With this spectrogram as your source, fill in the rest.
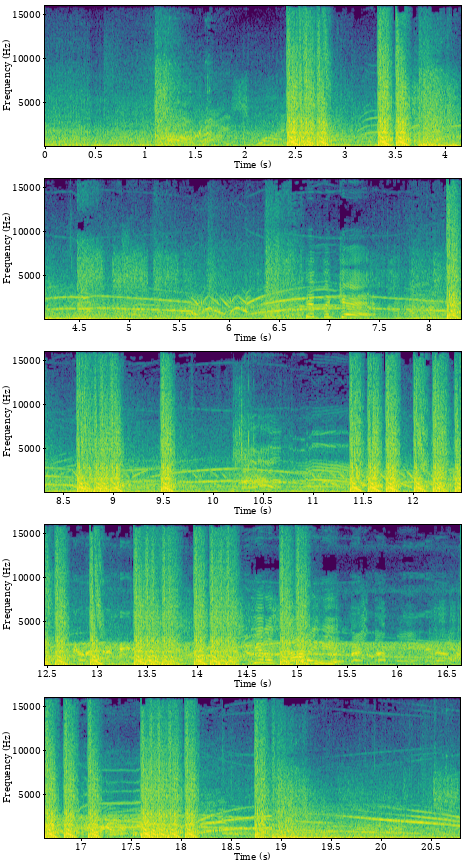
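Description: Police sirens wail nearby, rising and falling.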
